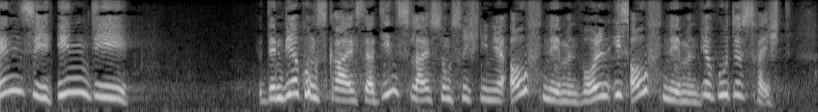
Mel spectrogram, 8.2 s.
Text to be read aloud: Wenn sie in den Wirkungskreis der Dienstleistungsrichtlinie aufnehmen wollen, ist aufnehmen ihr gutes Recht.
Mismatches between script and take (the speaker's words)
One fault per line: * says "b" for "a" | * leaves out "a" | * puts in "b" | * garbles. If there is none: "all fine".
all fine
